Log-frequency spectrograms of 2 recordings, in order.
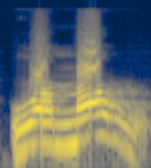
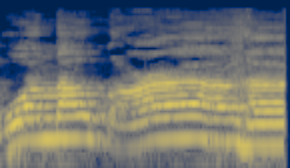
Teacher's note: را کو پر کریں گے، عین ادا کریں گے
